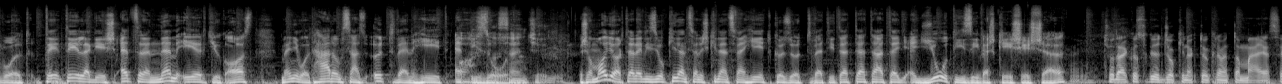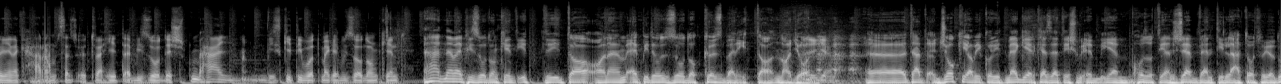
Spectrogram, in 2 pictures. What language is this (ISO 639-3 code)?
hun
